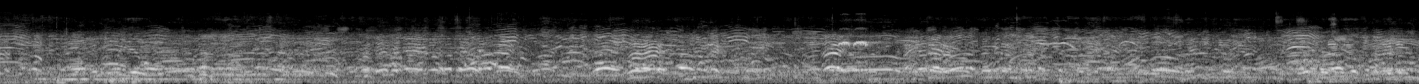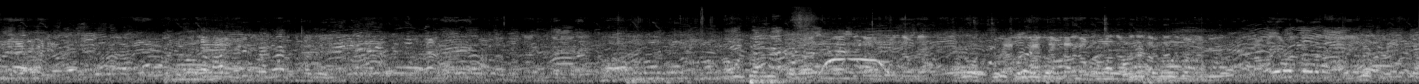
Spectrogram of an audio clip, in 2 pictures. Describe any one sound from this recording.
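A large outdoor crowd chatters and shouts throughout.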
